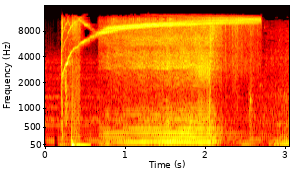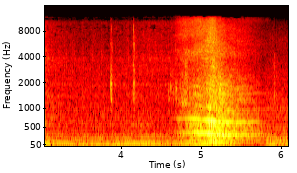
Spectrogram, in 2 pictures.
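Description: Speed-booster power-up sound effect: a sharp rising whine that holds at a high pitch for about two seconds and cuts off suddenly. A swelling whoosh follows near the end.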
